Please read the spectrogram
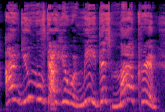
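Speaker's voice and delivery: put-on high, raging girlfriend voice; furious girlfriend. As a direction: mimic her ranting at the boyfriend. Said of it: "She's like".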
